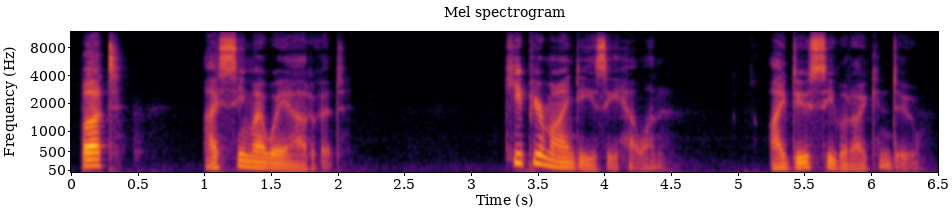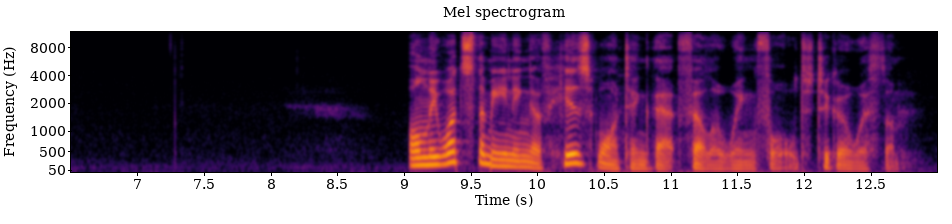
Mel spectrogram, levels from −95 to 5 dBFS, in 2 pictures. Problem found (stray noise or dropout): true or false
false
